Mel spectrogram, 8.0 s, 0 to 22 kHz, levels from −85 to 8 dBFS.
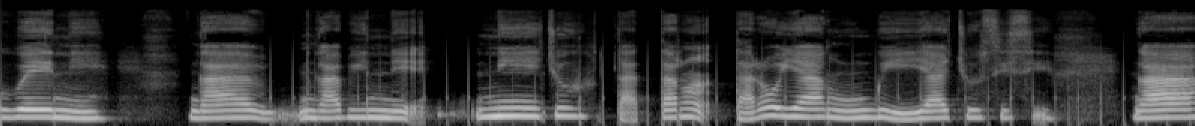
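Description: Speech, with a train of clicks running from 1.79 s to 7.93 s. About forty near-identical clicks arrive at a steady 6.7 per second. They peak roughly as loud as the speech and tick through the pauses too. Likely cause is interference from nearby equipment or a faulty connection or power supply.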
